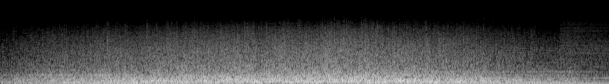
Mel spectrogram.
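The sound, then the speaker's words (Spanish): A nuclear missile launches from a submarine with a deep, loud, rumbling roar. The blast holds steady for about six seconds and eases slightly at the end, with no voices. “El cohete le impulsa al espacio y cada cabeza de guerra es enviada hacia su objetivo seleccionado. El 13 largado.”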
